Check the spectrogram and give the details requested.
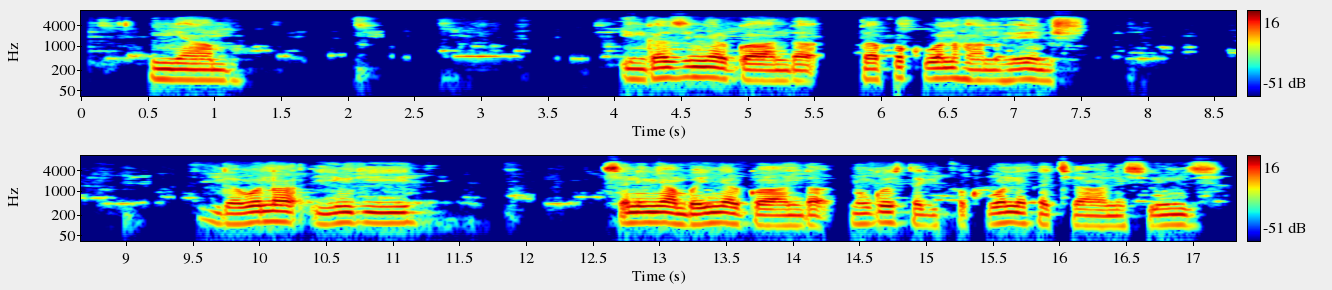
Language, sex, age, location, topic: Kinyarwanda, male, 18-24, Musanze, agriculture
